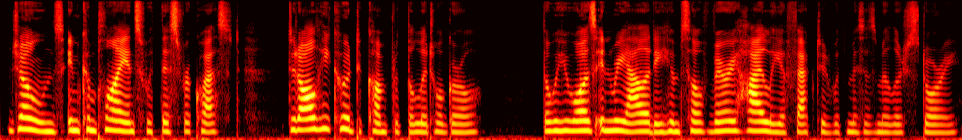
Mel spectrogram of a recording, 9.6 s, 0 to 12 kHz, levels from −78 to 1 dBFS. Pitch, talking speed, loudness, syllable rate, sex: 220 Hz, 175 wpm, -20 LUFS, 5.2 syllables/s, female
